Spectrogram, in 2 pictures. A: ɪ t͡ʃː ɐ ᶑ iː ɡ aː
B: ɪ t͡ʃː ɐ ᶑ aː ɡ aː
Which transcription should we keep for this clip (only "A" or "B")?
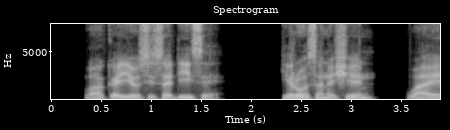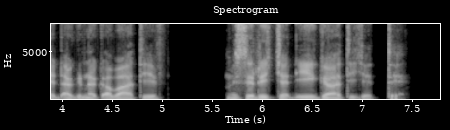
A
